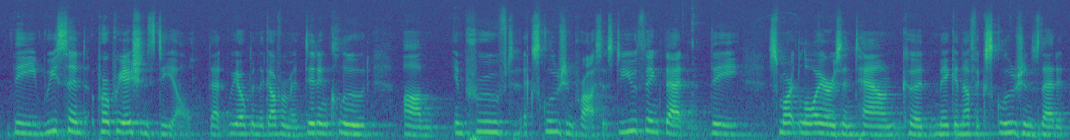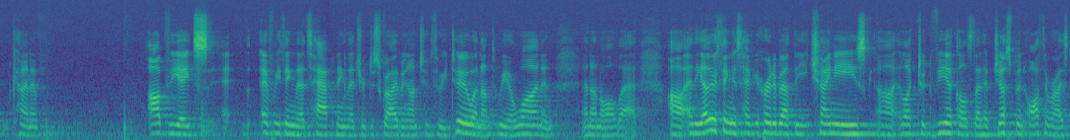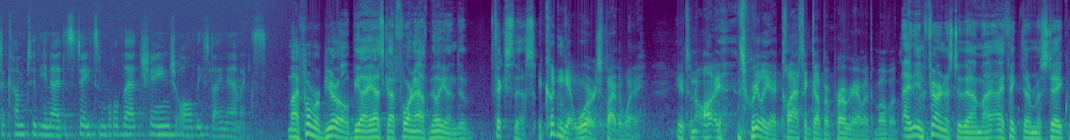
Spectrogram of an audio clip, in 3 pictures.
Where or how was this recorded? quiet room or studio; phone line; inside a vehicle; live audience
live audience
